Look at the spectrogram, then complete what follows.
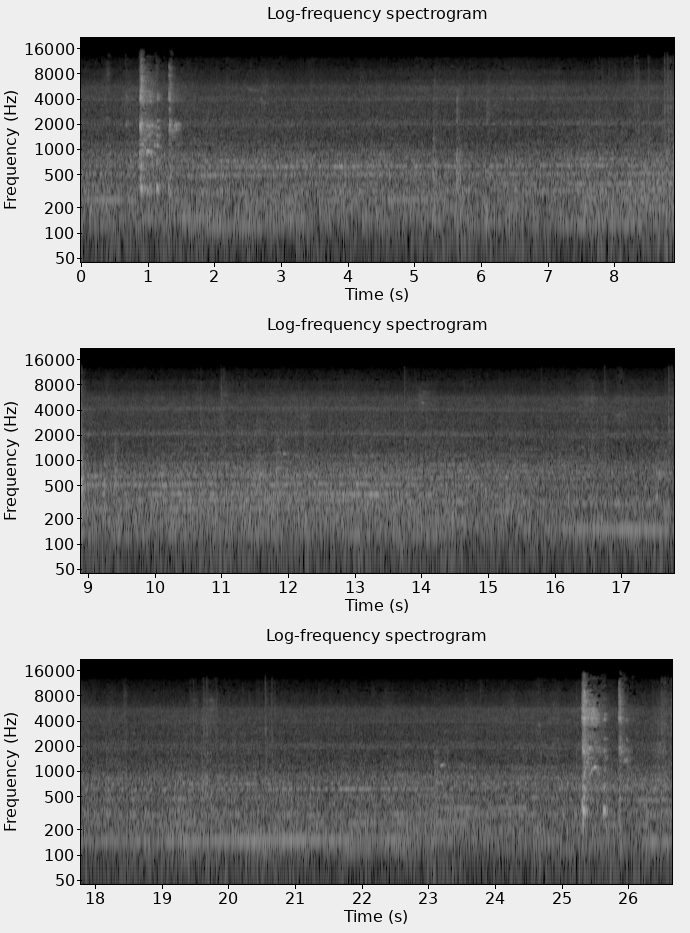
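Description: Steady running noise of a ScotRail electric passenger train heard from inside the carriage: wheels on the rails with a humming drone that grows stronger for several seconds past the middle. A few sharp short sounds cut in, one about a second in and two near the end.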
